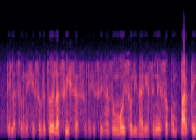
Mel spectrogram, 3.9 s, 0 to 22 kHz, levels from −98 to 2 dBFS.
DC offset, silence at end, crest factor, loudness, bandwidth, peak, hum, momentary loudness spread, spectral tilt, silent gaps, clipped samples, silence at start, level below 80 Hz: under 0.1%; 0 s; 26 dB; -29 LUFS; 9.4 kHz; -4 dBFS; none; 12 LU; -5.5 dB/octave; none; under 0.1%; 0.15 s; -82 dBFS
